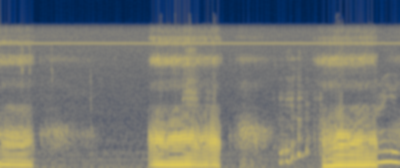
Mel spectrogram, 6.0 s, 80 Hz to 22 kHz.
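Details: Snoring recorded in 2007 when the sleeper was just a baby: loud, rumbling snores of about one second each with quiet gaps, roughly two in six seconds.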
